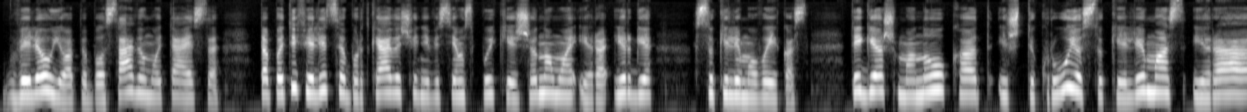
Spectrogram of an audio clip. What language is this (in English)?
Lithuanian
